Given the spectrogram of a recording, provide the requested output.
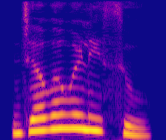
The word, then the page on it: ಜವವಳಿಸು: kannada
